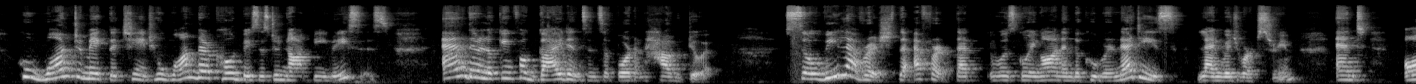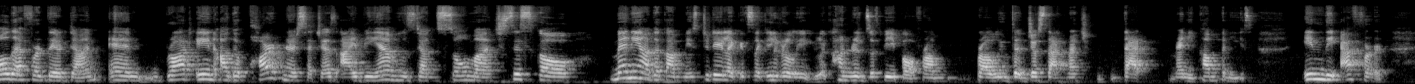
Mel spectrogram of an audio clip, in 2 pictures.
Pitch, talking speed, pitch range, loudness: 195 Hz, 180 wpm, 180-260 Hz, -16 LUFS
